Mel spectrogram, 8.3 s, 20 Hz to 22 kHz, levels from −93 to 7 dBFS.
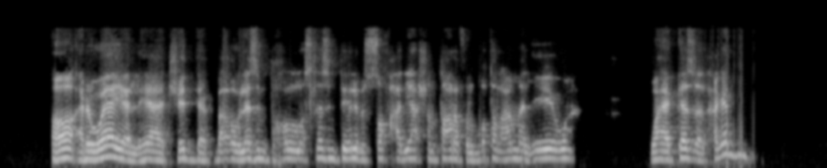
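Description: From 2.24 to 2.45 s the speech breaks into processor overload crackle. The system could not finish its audio buffers on time, and the buffers were very short, under a millisecond each. Around ten deadlines were missed in quick succession. Each miss dropped in a tiny hard-edged gap of silence, and together they form a gritty tearing over the sound. Unlike a single dropout, it is a dense cluster of clicks that stops once the load eases.

At 2.89 to 2.95 s there is a short concealed packet loss. About 20 ms of audio never arrived, and the receiver filled roughly 17 ms by extending the preceding sound, with a little extra time stretched in. It is heard as one brief smear or wobble with no hard edges, which sets it apart from the clicking tear of the crackle. A second one at 4.80 to 4.84 s covers about 20 ms with a 21 ms fill and sounds the same.

From 7.06 to 7.78 s the overload crackle returns for much longer, with dozens of missed buffers, each a tiny silent gap. 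The result is a sustained, rough tearing that lasts nearly three-quarters of a second.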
